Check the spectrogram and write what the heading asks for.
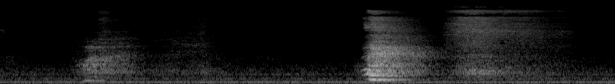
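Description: A man breathing hard under the strain of dumbbell curls. A short voiced gasp comes about a second in. Then a loud gasp with a grunt in it at about three and a half seconds, followed by a long exhale.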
